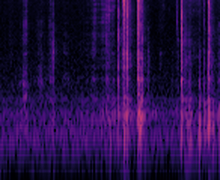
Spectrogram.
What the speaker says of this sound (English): the cards right here, I usually like to cut along this crease.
